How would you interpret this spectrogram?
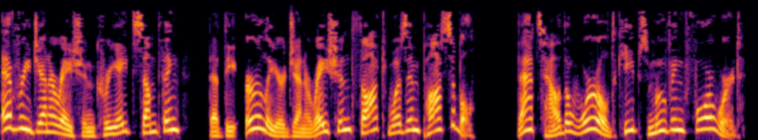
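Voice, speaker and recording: A kindly, wise storybook grandmother, voiced by a man, gentle and encouraging with her grandchildren. The pitch is high and swings widely, over a slightly husky tone. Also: huge pitch swings, moderate pace, no room sound, heavily acted. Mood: gentle, thoughtful.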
